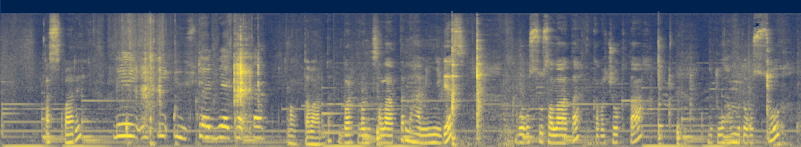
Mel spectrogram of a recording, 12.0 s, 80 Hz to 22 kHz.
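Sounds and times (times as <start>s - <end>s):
woman speaking: 4.3s - 7.0s, 7.8s - 9.7s, 10.6s - 11.8s.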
